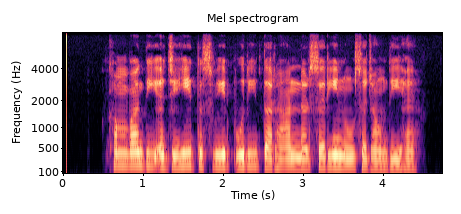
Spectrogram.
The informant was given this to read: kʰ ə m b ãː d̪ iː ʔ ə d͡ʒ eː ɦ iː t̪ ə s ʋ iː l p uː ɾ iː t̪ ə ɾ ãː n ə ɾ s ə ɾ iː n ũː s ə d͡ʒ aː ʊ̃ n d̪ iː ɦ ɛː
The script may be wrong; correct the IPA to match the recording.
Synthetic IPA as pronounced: kʰ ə m b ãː d̪ iː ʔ ə d͡ʒ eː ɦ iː t̪ ə s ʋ iː ɾ p uː ɾ iː t̪ ə ɾ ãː n ə ɾ s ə ɾ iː n ũː s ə d͡ʒ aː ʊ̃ n d̪ iː ɦ ɛː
